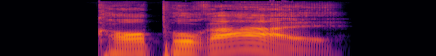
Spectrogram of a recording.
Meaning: 1. corporal, lower non-commissioned officer (in today’s Switzerland equivalent to OR-4) 2. an enlisted rank (equivalent to OR-3)
- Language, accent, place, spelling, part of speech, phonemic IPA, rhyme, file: German, Germany, Berlin, Korporal, noun, /kɔʁpoˈʁaːl/, -aːl, De-Korporal.ogg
